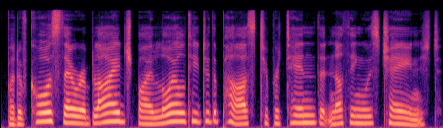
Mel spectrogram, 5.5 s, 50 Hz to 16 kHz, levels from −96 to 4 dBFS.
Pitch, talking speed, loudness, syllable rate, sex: 205 Hz, 185 wpm, -16 LUFS, 4.6 syllables/s, female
